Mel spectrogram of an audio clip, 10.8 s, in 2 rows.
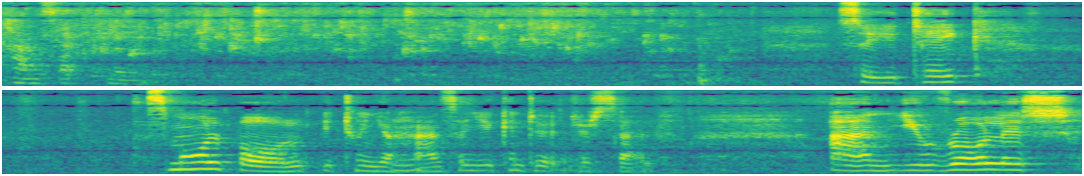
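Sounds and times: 
hands washed under a running tap: 0:00.0 - 0:03.9
speech: 0:00.1 - 0:01.1, 0:04.3 - 0:05.0, 0:06.2 - 0:08.9, 0:09.5 - 0:10.7.

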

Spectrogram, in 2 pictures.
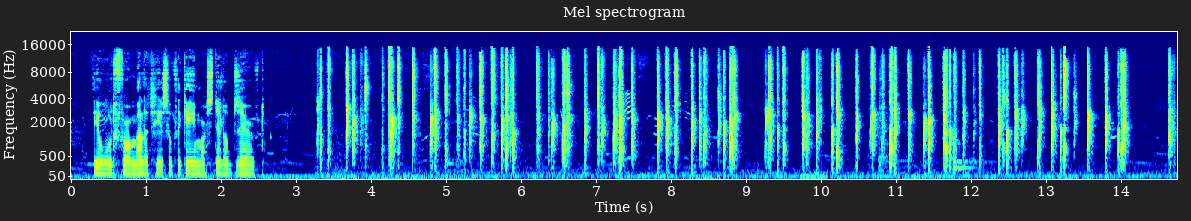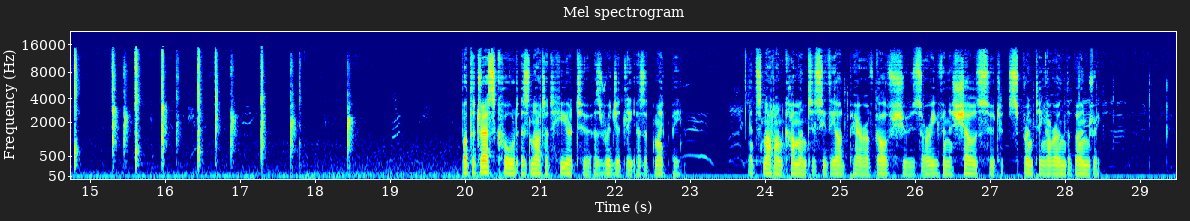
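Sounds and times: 
speech: 0:00.3 - 0:02.6, 0:20.1 - 0:23.1, 0:23.8 - 0:28.6
cricket spectators applauding scoring shots: 0:03.3 - 0:16.8.

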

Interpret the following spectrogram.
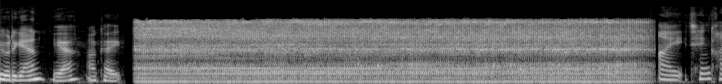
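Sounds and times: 
speech: 0:00.0 - 0:01.4, 0:06.6 - 0:07.2
electric coffee maker running: 0:01.4 - 0:06.6.

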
